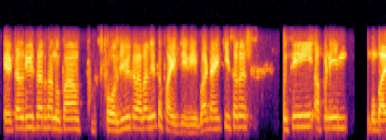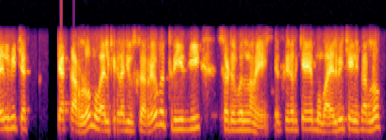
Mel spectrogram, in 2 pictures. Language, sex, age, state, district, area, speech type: Punjabi, male, 30-45, Punjab, Gurdaspur, urban, conversation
